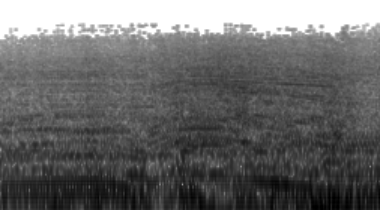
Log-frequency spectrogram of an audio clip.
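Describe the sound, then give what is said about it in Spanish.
An SUV engine revs hard as the vehicle accelerates during a car chase through traffic, a steady, loud mechanical roar that grows a little stronger midway and stays alone without voices. “el todoterreno frena en seco abre la puerta del conductor y lo echa. Arranca la luna delantera, se sienta y acelera.”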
